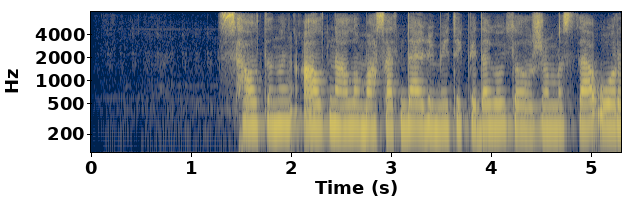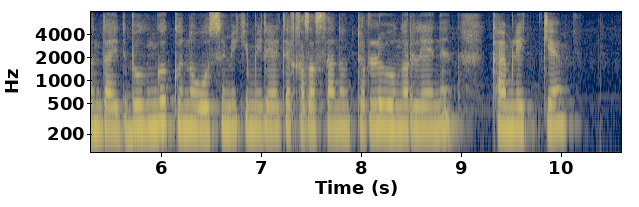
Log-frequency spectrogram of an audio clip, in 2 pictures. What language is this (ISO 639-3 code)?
kaz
